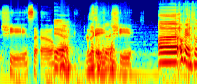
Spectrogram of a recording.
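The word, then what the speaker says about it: sidhe: now looks like banshee it's spelled s-i-d-h-e nobody's gonna understand i mean technically you technically you pronounce s-i-d-h-e as she so yeah uh okay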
